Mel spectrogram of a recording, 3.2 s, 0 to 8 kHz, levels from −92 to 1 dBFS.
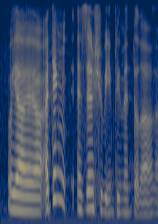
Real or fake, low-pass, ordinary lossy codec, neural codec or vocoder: real; 7.2 kHz; none; none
